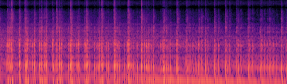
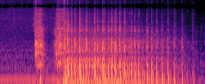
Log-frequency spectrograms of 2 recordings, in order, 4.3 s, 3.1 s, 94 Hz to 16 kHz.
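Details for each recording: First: 1999 Bayliner Capri with 125hp Mercury outboard during rebuild, extra oil premixed in the tank, waiting for the thermostat to open: steady, even multi-cylinder idle with light mechanical clatter, smooth but slightly slow; runs cleanly, idle a little low. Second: 1999 Bayliner Capri 125hp Mercury outboard during rebuild, old spark plugs: sharp catch, then a ragged two-second run that fades and dies; won't stay running, carburetors blamed, lower carbs spitting fuel, fuel treatment considered to dissolve deposits.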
